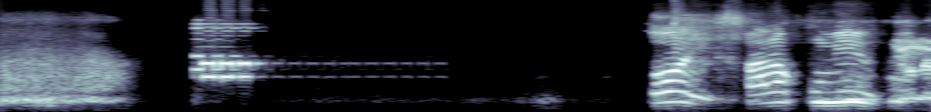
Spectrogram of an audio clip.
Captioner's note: phone rings; speaks in foreign language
